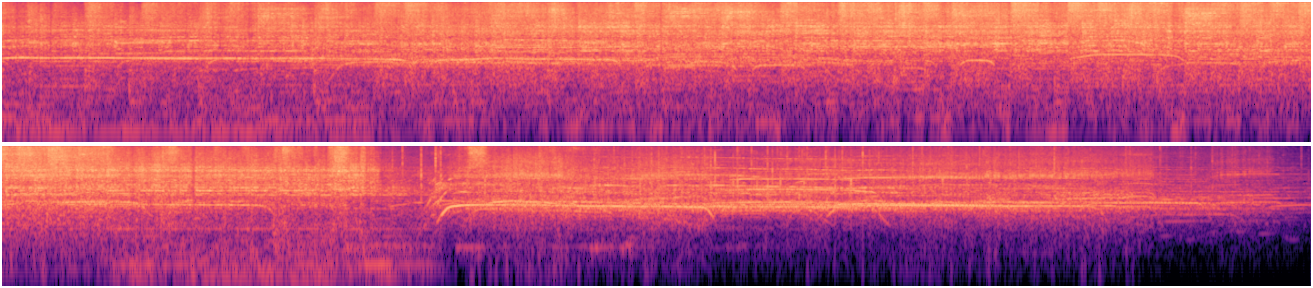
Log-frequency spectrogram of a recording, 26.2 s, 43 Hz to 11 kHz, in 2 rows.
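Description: Concert crowd screaming and cheering loudly over the band's closing music. About 17 seconds in the band stops and the high-pitched screaming and cheering carry on alone, fading out at the end.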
